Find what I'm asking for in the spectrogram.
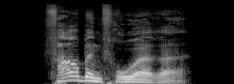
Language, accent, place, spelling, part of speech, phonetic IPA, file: German, Germany, Berlin, farbenfrohere, adjective, [ˈfaʁbn̩ˌfʁoːəʁə], De-farbenfrohere.ogg
- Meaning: inflection of farbenfroh: 1. strong/mixed nominative/accusative feminine singular comparative degree 2. strong nominative/accusative plural comparative degree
